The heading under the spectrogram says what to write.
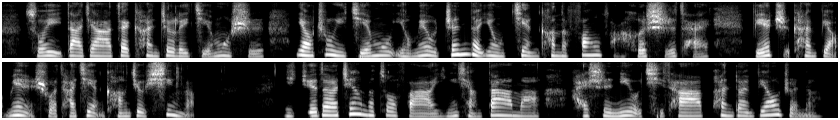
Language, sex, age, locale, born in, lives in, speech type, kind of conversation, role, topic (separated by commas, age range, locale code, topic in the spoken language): Chinese, female, 55-59, zh-CN, China, United States, read, expert-assistant, expert, 为什么有些人喜欢看美食节目？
